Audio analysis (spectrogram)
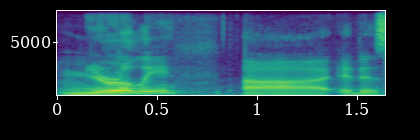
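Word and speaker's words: Mural: it off because I think it's fantastic called Mur uh it is spelled mu R A L.L um we'll post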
